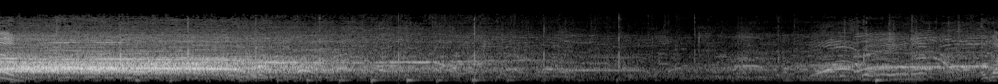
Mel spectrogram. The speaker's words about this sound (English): If you know you serve a great God, give the Lord a mighty shout.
